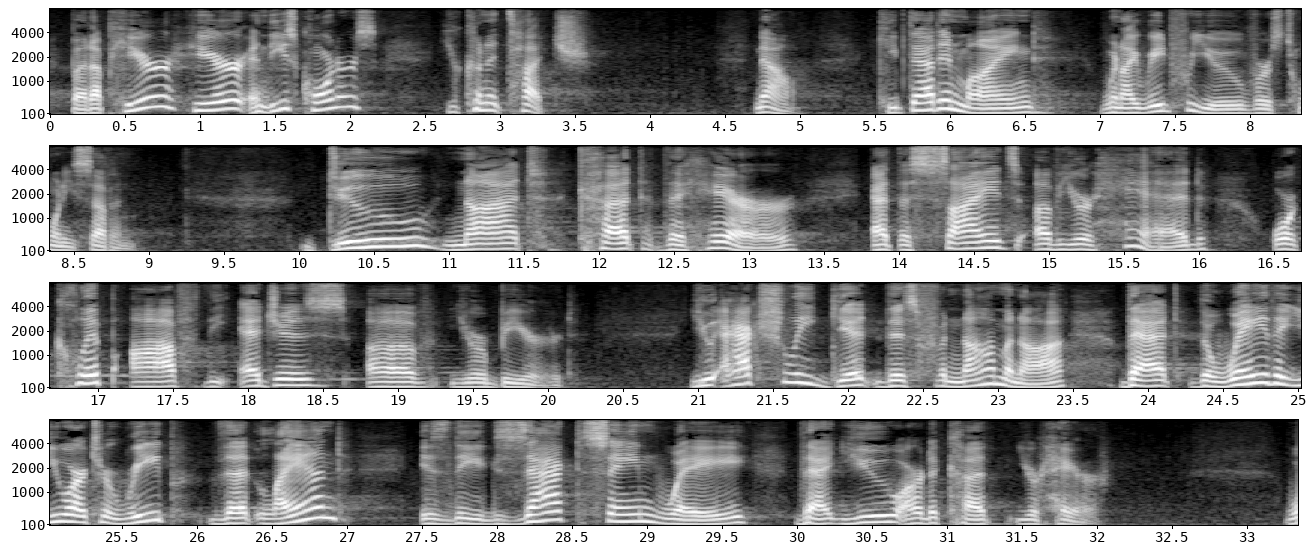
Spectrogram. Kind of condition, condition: setting, large echoing room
